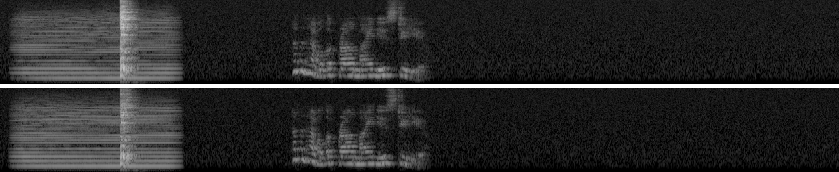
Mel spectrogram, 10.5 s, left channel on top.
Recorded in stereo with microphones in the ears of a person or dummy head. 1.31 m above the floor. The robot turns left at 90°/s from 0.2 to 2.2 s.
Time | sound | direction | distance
1.5 | dishes clattering | 25° left (ahead or behind) | 1.3 m
3.6 | a woman speaking | 35° right (ahead or behind) | 8.5 m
